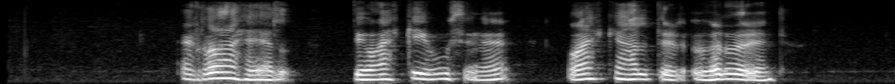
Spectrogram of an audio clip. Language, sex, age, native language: Icelandic, male, 18-19, Icelandic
